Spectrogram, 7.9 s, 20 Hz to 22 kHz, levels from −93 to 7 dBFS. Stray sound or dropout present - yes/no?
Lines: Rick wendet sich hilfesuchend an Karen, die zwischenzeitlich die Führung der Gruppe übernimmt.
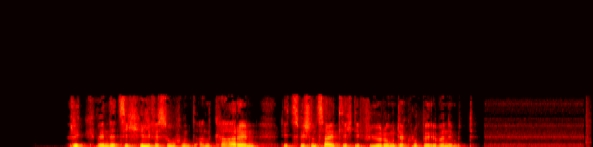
no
